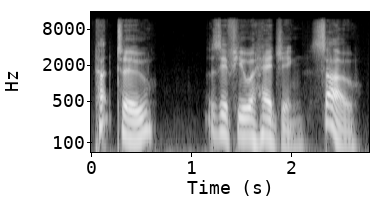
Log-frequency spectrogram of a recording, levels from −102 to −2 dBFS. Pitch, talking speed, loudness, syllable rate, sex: 115 Hz, 150 wpm, -18 LUFS, 4.6 syllables/s, male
